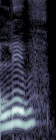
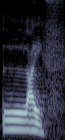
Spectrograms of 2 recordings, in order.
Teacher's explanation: que es una I corta y su sustantivo equivalente que es life que lleva dictongo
